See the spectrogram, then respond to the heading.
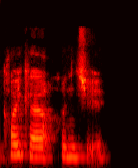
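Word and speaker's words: Kooikerhondje: The Nether Denali's Koika Hunchi Club of the USA breaks down the Koika Hunchi pronunciation. So you say effortlessly, Koika Hunchi.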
